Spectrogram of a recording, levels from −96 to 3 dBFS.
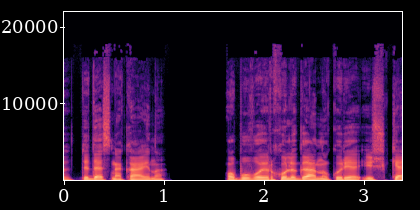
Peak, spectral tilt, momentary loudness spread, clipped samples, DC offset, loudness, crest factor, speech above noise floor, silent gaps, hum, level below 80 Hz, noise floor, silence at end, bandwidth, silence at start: -2 dBFS; -6.5 dB/octave; 7 LU; under 0.1%; under 0.1%; -19 LUFS; 18 dB; over 72 dB; 1.08-1.59 s; none; -42 dBFS; under -90 dBFS; 0 s; 17.5 kHz; 0 s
